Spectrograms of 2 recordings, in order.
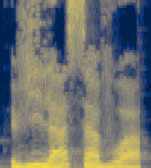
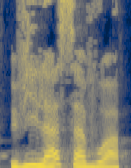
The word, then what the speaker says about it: Villa Savoye: Lo que vamos a modelar es la Villa Savoye de Le Corbusier, o ¿cómo se dice esto? Villa Savoie. Villa Savoie.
